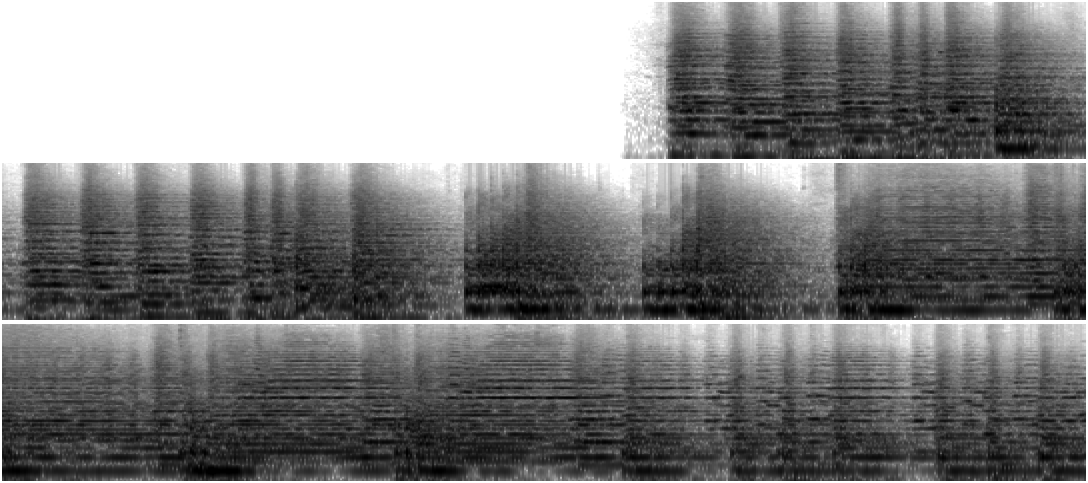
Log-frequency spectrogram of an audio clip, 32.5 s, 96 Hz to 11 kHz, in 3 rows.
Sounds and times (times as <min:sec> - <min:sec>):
Orchestra: 0:06.4 - 0:32.5
Timpani: 0:06.5 - 0:32.5.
